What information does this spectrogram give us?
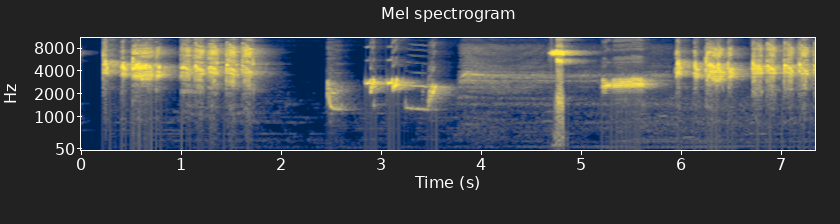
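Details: Evening teler song of an orange-headed thrush that lures other thrushes: buzzy, rasping high phrases, then clear whistled notes that step up and down, a sharp snap, and more scratchy bursts.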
